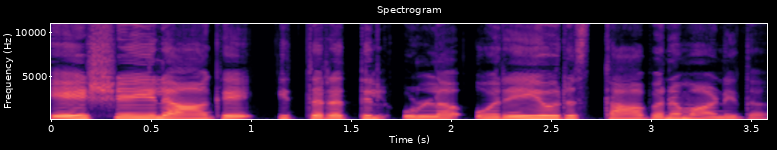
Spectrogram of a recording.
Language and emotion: Malayalam, neutral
